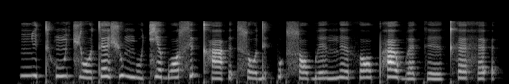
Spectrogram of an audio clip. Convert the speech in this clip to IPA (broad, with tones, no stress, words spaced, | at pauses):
ɲi˦˨tʰũ˦ t͡ɕo˨ʊ̯tɛ˦˨ʃu˦˨ŋu˨ t͡ɕɛ˦˨bɔ˦ sɪ˦ʔkʰã˨ ʔɪ˦ʔsʰo˨ dɪ˦ʔpʊ˦ʔ sɔ˨be˨ɪ̯ ŋe˦˨ɪ̯θɔ˦pʰa˦˨ʊ̯bɛ˨ ke˨ɪ̯kʰɛ˦˨hɛ˦ʔ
